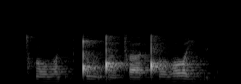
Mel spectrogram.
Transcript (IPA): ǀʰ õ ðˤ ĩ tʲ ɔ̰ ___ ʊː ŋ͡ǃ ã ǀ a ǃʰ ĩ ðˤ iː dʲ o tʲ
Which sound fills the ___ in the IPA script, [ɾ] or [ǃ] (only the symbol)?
ǃ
